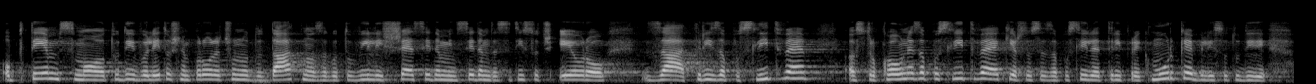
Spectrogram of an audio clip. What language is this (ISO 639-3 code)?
slv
